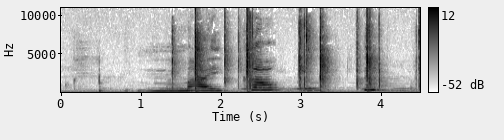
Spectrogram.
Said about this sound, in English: Clap the whole thing.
